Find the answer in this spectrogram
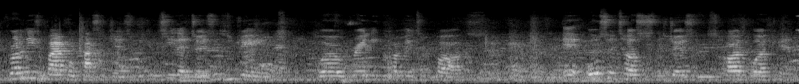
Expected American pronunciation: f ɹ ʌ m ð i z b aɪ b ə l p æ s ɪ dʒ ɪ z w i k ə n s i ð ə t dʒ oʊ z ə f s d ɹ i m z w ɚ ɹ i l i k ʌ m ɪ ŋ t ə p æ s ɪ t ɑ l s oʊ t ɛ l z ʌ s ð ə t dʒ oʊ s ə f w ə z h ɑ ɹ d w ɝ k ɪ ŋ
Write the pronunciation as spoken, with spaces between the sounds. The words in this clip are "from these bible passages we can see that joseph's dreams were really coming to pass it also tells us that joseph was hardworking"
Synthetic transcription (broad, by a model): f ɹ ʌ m ð i z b aɪ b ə l p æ s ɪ dʒ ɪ z w i k ə n s i ð ə t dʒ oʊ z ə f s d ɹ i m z w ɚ ɹ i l i k ʌ m ɪ ŋ t ə p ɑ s ɪ t ɑ l s oʊ t ɛ l z ʌ s ð ə t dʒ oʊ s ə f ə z h ɑ d w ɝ k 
